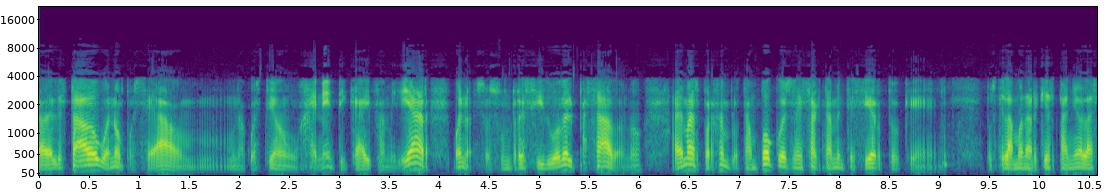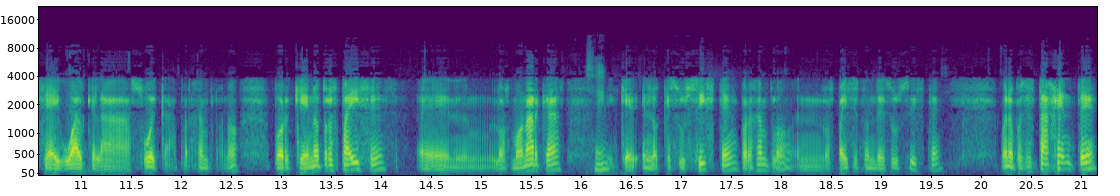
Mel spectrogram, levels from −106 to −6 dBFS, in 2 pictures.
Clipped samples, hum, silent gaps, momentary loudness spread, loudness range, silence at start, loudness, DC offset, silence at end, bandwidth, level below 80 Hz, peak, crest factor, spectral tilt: under 0.1%; none; none; 16 LU; 5 LU; 0 s; -24 LUFS; under 0.1%; 0 s; 6.4 kHz; -64 dBFS; -4 dBFS; 22 dB; -7 dB/octave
